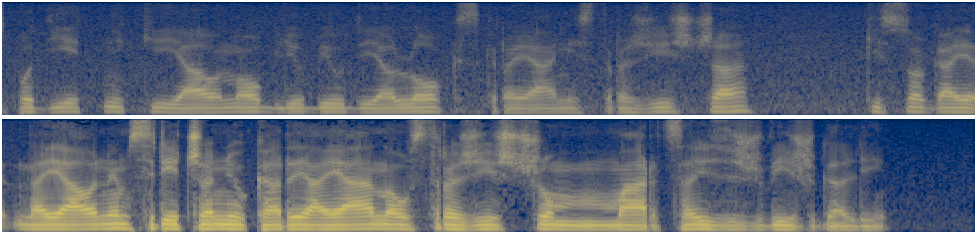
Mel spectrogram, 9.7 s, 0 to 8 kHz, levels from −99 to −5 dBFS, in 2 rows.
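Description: From 4.95 s to 9.31 s, automatic gain falling pulls the level down by about 8 dB. Speech and room noise sink together, and the waveform envelope tapers steadily. Inside that stretch, from 5.26 s to 5.73 s, automatic gain rising lifts everything by about 4 dB. On the waveform this is a brief bulge, and on the spectrogram the noise floor brightens as well.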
